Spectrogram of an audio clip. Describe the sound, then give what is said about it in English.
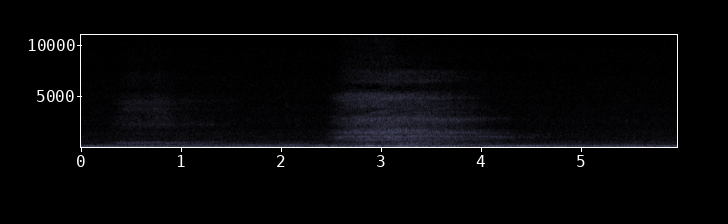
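A single deep breath, soft and airy, swells briefly and fades over a faint low background hum, with no talking. “Deep breath.”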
